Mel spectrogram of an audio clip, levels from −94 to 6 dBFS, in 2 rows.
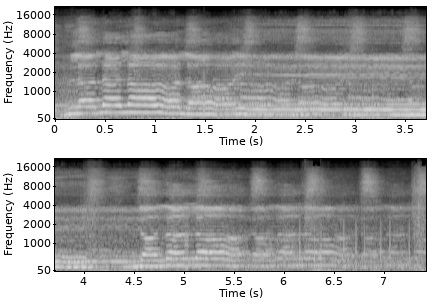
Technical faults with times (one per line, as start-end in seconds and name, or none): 1.48-1.50 repeated buffer
3.17 gap between stream segments
3.56 repeated buffer
5.01-5.05 repeated buffer
6.16-7.43 train of clicks
6.37 repeated buffer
